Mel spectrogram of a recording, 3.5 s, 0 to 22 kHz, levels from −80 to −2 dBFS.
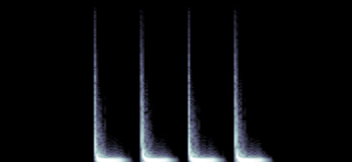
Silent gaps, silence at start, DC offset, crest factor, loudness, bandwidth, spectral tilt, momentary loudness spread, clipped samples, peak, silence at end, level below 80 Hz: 1.33-1.40 s, 1.79-1.87 s, 2.27-2.34 s; 0.95 s; under 0.1%; 8 dB; -10 LUFS; 5.6 kHz; -9 dB/octave; 3 LU; 2%; 0 dBFS; 0.85 s; -10 dBFS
